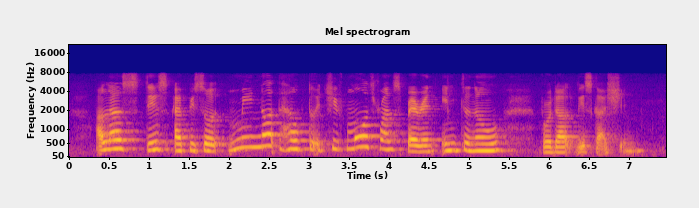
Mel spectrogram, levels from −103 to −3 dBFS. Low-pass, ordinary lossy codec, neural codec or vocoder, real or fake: none; none; none; real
